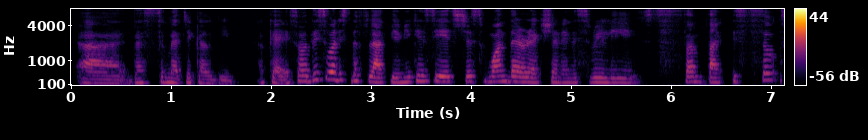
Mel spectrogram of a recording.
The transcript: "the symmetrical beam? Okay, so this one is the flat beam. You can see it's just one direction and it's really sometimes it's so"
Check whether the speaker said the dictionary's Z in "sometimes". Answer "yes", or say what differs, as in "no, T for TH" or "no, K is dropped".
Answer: no, Z is dropped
